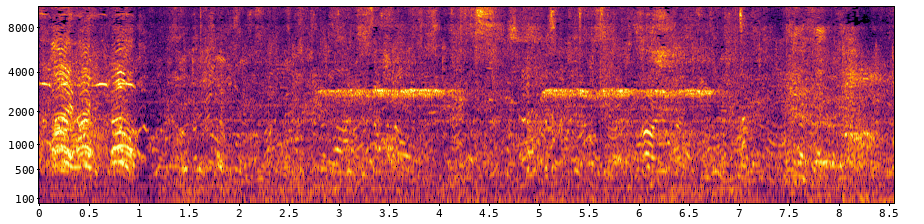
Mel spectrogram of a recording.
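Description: A crowd murmurs and talks outdoors.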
